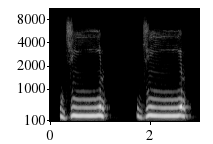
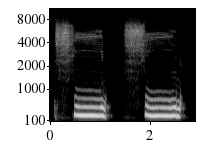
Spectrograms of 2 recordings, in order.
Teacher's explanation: ज्यादातर हिस्सा middle part का ऊपर टच होता तो जीम निकलता, थोड़ा सा गैप रहता जस्ट थोड़ा सा जिससे हवा क्रॉस हो तो उसको शीन अदा होता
